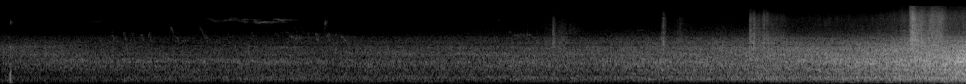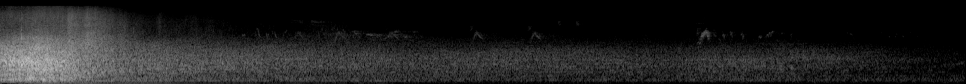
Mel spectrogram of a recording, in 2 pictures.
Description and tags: doppler coche
car, doppler, rain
